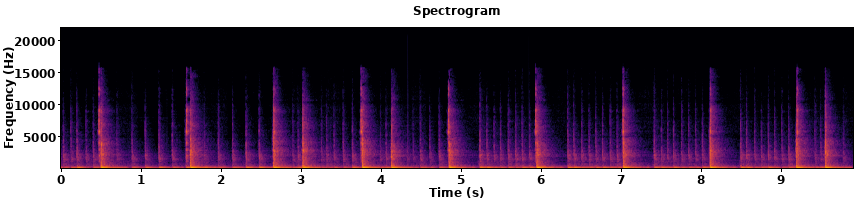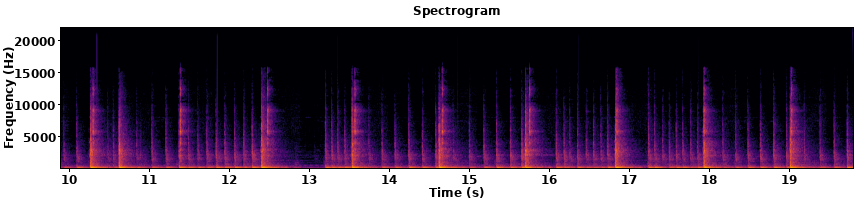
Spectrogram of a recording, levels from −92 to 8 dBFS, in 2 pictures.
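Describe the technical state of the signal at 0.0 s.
The signal at 0.0 s is intact, with no technical fault present at that moment.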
